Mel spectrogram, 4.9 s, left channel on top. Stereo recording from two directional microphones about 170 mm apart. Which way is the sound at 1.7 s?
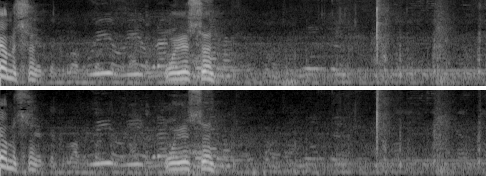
20° right (ahead or behind).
